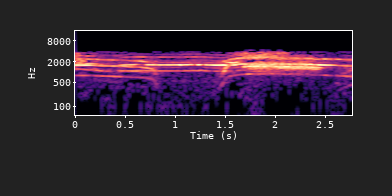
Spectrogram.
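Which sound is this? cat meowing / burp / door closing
cat meowing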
